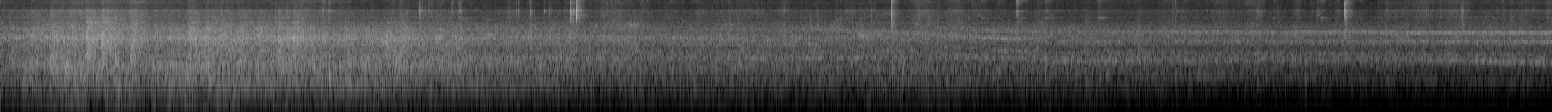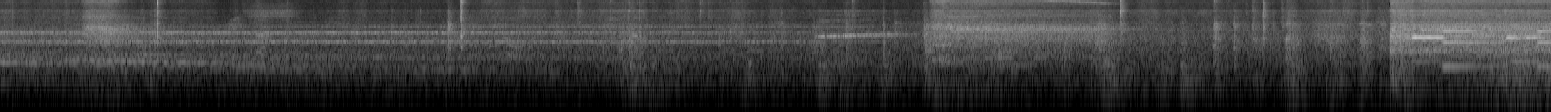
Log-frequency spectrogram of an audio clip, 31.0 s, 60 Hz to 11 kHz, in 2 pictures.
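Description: A Kintetsu electric train braking into an underground station, heard from the cab. The rolling noise is loudest in the first few seconds and then fades. From about 8 to 20 seconds in, the traction motors whine on several tones that fall in pitch as the train slows. A short burst of air hiss comes about 25 seconds in as the train comes to a stop.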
